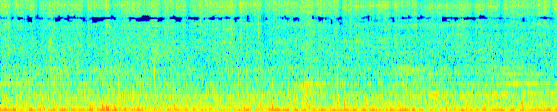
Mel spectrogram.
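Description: Big-box store ambience: a steady low rumble with faint music in the background.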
